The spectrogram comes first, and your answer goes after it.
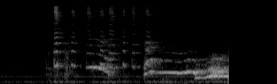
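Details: Pomeranian in a small room, unsure about an unfamiliar squeaky toy: a burst of squeaky, yipping notes, then a sustained nasal whine that wavers and drops in pitch before cutting off.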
